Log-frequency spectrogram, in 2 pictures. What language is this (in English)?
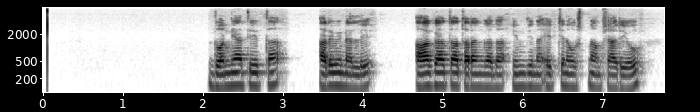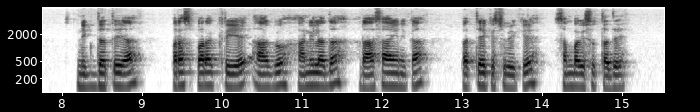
Kannada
